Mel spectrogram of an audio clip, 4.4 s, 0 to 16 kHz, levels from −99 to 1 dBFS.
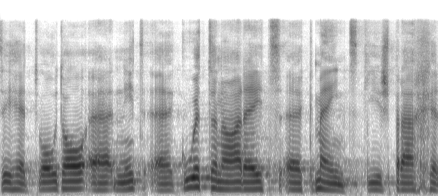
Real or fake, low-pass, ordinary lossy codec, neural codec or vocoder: fake; 10.8 kHz; none; codec, 24 kHz, 3.1 kbps, DualCodec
